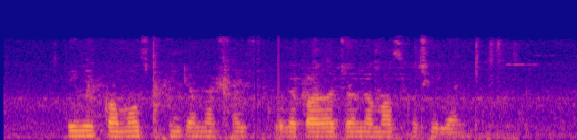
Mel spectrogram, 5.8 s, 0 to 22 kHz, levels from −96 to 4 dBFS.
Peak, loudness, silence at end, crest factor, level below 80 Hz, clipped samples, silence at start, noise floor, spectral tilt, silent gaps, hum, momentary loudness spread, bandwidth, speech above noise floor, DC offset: -10 dBFS; -28 LUFS; 0.55 s; 20 dB; -50 dBFS; under 0.1%; 0.65 s; -53 dBFS; -8 dB/octave; none; none; 16 LU; 7.6 kHz; 26 dB; under 0.1%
